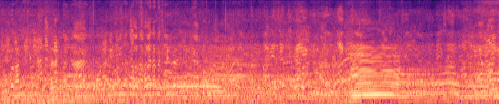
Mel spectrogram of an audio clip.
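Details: Holstein Friesian cows and bulls at a livestock market, one lowing with a long harmonic moo near seven seconds amid steady crowd chatter and bargaining voices.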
